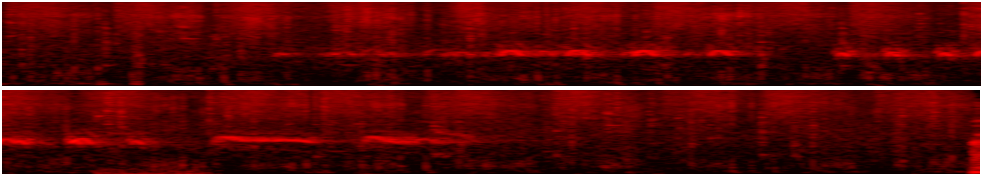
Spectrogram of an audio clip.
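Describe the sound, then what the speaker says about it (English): Crows caw in short bursts from above in The Long Dark, a string of distinct calls over a steady outdoor wind-like background. "we've got crows above us"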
